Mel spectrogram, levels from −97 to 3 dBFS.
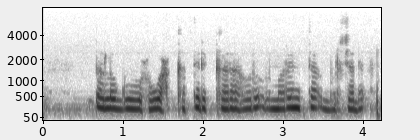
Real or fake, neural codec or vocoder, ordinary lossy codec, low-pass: real; none; none; none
